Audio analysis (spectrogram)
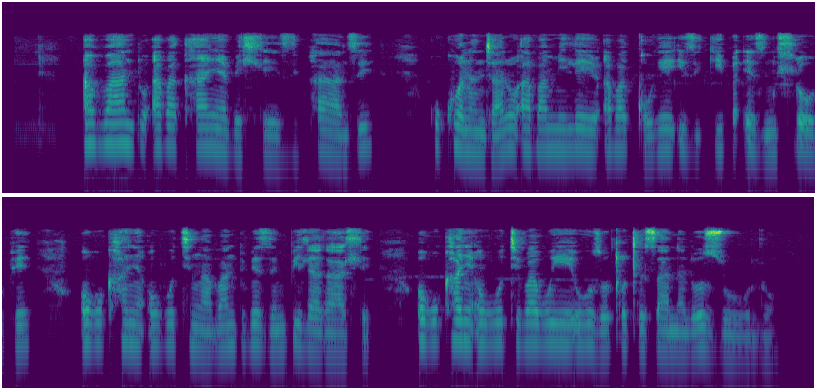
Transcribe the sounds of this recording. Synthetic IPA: aβantʼuʔaβakʰaɲaβɛɬezipʰaːnt͡sʼi | ɣukʰɔnand͡ʒʱalɔʔaβamilɛjɔʔaβaɡ͡ǃʱɔɣɛʔizikʼipʰaʔezim̩ɬɔpʰɛ | oɣukʰaɲaʔuɣutʰiŋaβantʼuβɛzempʼilaɣaɬɛ̰ | oɣukʰaɲaʔuɣutʰiβaβujɛuɣuzɔǁoǁisanalozuːlu

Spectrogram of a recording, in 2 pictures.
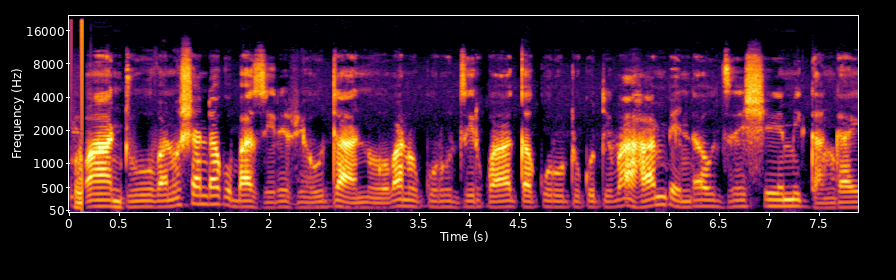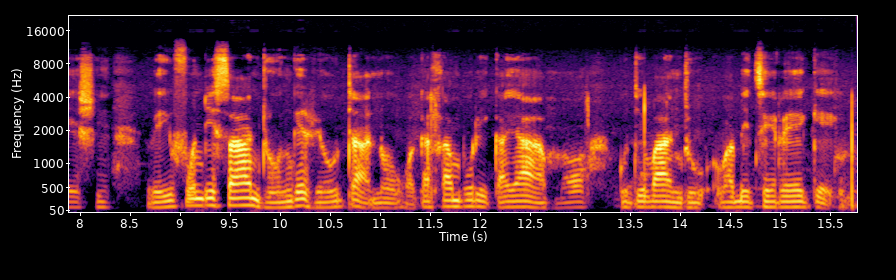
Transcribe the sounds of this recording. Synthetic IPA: ʋantʰuʋano̞ʃandakuɓazire̞ʐe̞utano̞ʋano̞kuɾud͡zirwakakuɾutukutiʋaɦambe̞ndaud͡ze̞ʃe̞miɡʱaŋɡaje̞ːʃeʋe̞ifṵndisandʱuŋɡe̞ʐe̞utano̞ɦwakaɬambuɾikajam̤okutiʋantʰuʋaɓe̞t͡se̞re̞ːke̞

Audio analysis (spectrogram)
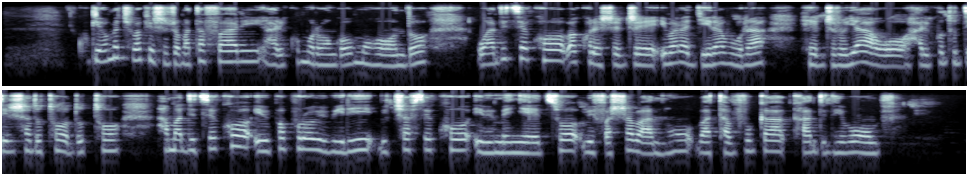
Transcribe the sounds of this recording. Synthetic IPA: kuɡihomet͡ʃuβakiiʃid͡ʒɡwamatafaɾihaɾikʰumuɾo̞ːŋɡo̞wumuɦo̞ːndo̞waːndit͡se̞kʰo̞βakʰo̞ɾe̞ʃe̞d͡ʒe̞iβaɾaɟiɾaβuɾahe̞d͡ʒuɾujaːwo̞haɾikodudiɾiʃadutʰodutʰo̞hamadit͡se̞kʰo̞ʔiβipapuɾo̞βiβiɾiβit͡ʃafse̞kʰo̞ʔiβime̞ɲe̞ːt͡so̞βifaʃaβaːn̥huβatʰavuɡakʰaːndin̥hiβuːɱve

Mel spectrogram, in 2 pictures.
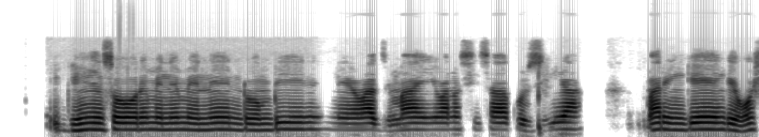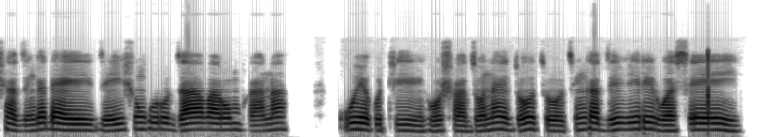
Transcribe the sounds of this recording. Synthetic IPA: ḭɡʱiɲiso̞ɾe̞mene̞me̞ne̞ndombine̞ʋad͡zimaiʋano̞sisakuzija | maɾiŋɡe̞ŋɡe̞ɦo̞ʃad͡ziŋɡaɗaid͡ze̞iʃuŋɡuɾud͡zaʋaɾumbɣana | ṵje̞kutʰiɦo̞ʃad͡zo̞naid͡zo̞d͡zo̞d͡ziŋɡad͡ziʋiɾirwase̞ːi

